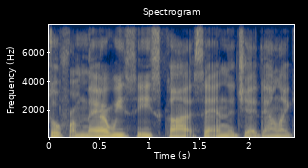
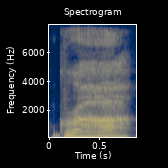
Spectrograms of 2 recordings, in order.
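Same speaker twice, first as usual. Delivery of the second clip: mock zombie snarl; 9 semitones higher than usual. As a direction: imitate a zombie lunging to bite. Zombie biting Tony.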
